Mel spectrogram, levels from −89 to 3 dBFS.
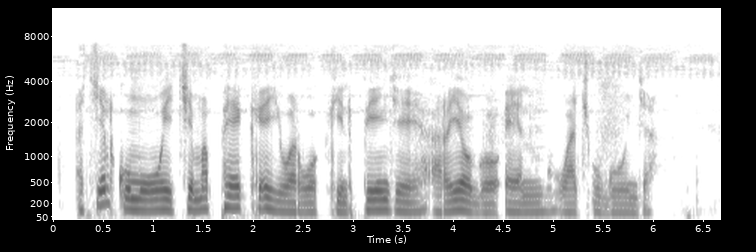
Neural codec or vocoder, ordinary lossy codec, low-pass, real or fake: none; Opus, 64 kbps; 7.2 kHz; real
